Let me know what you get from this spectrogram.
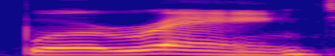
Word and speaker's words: brain: 这个 br 呢，它也要一起念，别你不要念成 b 了 b 了哦，变成 brain 就不对。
